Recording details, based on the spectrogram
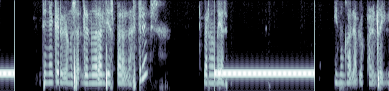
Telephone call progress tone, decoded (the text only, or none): ringback tone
